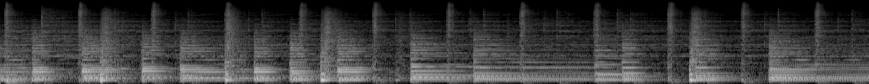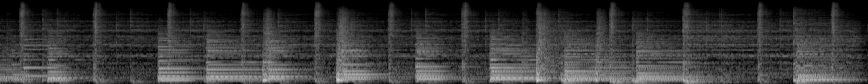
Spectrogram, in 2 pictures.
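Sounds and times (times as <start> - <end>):
jazz improvisation backing track without bass: 0.0 - 17.3.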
